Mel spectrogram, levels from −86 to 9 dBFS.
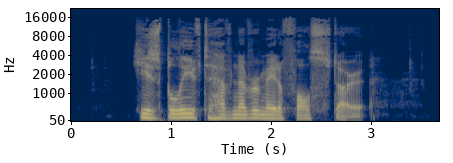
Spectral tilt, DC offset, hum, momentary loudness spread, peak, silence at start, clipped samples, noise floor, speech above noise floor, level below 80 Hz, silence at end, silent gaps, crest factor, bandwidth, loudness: -5.5 dB/octave; under 0.1%; none; 9 LU; -6 dBFS; 0.65 s; under 0.1%; -70 dBFS; 50 dB; -54 dBFS; 0.65 s; none; 16 dB; 16 kHz; -21 LUFS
